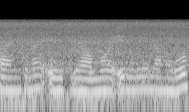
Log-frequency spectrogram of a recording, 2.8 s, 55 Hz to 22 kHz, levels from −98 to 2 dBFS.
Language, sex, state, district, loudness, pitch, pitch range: Kannada, female, Karnataka, Chamarajanagar, -15 LUFS, 175 Hz, 170-185 Hz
